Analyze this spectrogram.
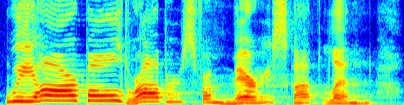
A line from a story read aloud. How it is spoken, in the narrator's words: cried Stewart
